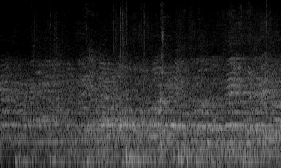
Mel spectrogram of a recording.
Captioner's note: yelling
